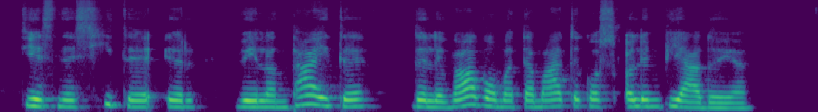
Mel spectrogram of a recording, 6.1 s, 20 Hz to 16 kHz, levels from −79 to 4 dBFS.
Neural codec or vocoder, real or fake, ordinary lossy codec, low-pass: codec, 44.1 kHz, 7.8 kbps, DAC; fake; Opus, 24 kbps; 14.4 kHz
